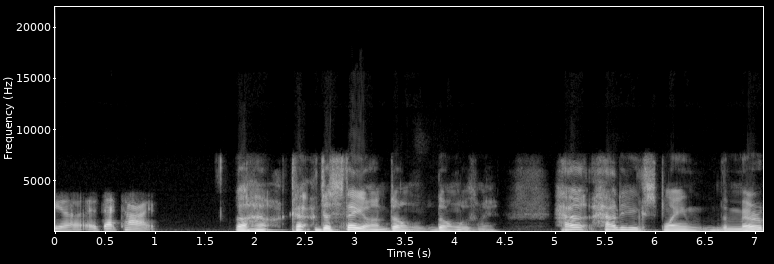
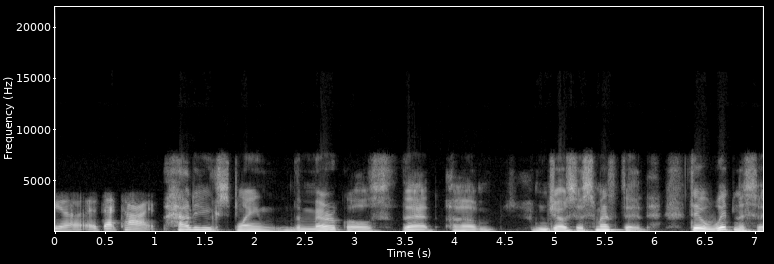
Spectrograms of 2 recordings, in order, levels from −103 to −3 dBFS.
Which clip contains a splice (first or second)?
second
